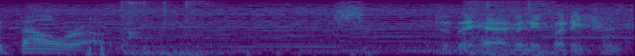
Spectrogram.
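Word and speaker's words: Balrog: who this is balog I'm sure it's supposed to be pronounced ballog but I just say balog do they have anybody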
